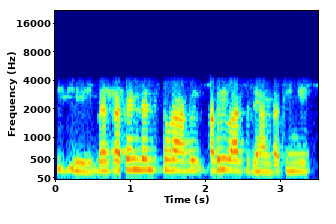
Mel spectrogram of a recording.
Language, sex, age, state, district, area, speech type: Hindi, female, 30-45, Madhya Pradesh, Hoshangabad, urban, conversation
